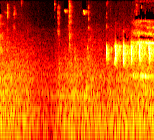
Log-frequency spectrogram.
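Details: A red squirrel, possibly the young male Leo who visits a garden from early June, gives a burst of harsh, clipped scolding chucks, about six per second, after a quiet start with a few faint high chirps.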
